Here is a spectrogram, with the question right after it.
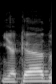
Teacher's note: یکاد الکاف باریک ہے، الف کو 1 سیکنڈ تک کھینچیں گے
